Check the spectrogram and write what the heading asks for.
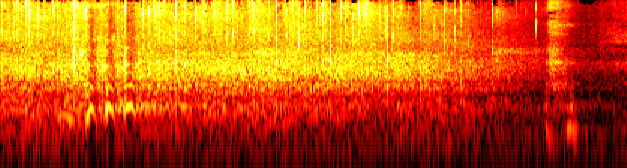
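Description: An audience applauds, a dense, steady wash of clapping that holds for about four seconds and then thins out and fades, with a few scattered claps at the end.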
